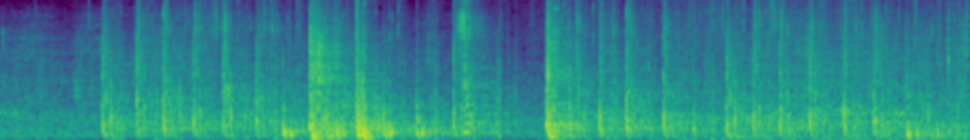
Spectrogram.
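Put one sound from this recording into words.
Footsteps clang on metal walkways.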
